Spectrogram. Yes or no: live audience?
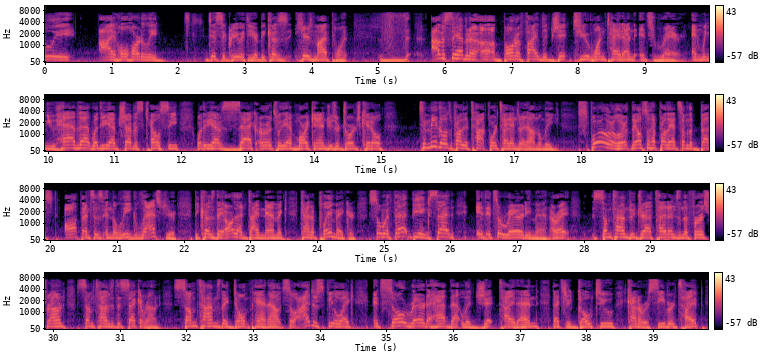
no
